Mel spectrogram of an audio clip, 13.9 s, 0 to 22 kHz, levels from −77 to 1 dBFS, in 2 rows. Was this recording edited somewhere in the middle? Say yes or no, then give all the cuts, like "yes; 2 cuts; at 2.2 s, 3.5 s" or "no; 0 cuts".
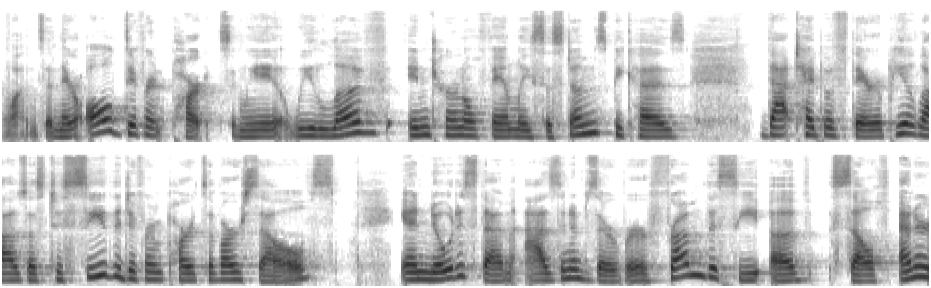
no; 0 cuts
